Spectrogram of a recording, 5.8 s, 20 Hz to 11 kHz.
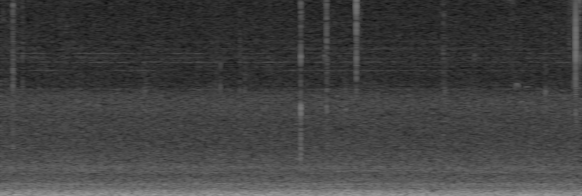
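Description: A steady, broad jet roar from a B-47E Stratojet on landing approach in Flight Simulator X, continuous and even in level throughout.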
